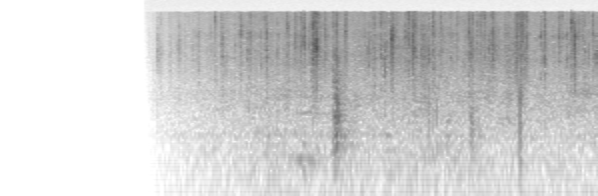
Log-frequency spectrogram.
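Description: Silent for about the first second, then faint outdoor ambience fades in: a low steady background with a few faint ticks and taps.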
